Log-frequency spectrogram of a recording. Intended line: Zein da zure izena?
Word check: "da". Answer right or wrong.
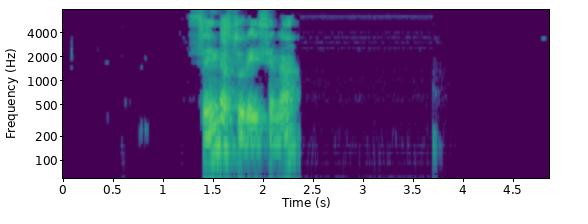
right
